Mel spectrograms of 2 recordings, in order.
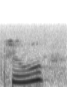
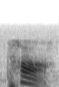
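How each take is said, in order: First: The vowel is a full, rounded 'oo' sound. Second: The vowel is a short, reduced 'uh' sound. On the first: The speaker calls it wrong. "Not two" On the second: The speaker calls it right. "Change this to an ah instead of a two"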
